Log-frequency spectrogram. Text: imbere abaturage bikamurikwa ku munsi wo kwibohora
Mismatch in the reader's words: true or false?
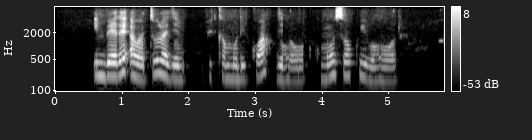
true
